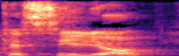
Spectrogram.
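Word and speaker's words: quesillo: It's called Casilio. Um spelled like queso, but u u e s i l l o.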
